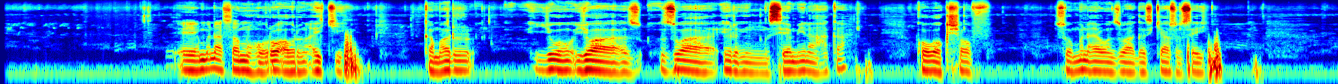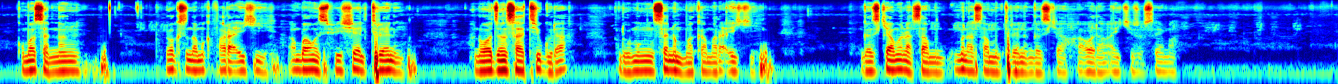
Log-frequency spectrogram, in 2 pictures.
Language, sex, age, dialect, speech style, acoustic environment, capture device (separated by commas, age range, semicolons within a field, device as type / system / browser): Hausa, male, 35-44, Nigeria - Kano, happy; focused, silence, mobile / Linux / Chrome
